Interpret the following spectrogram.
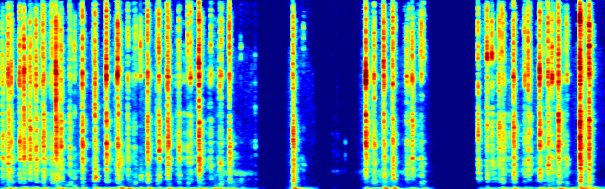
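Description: Computer keyboard typing: a quick run of keystrokes for about two and a half seconds, then, after a pause, a single key and two shorter bursts of keystrokes near the middle and end.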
